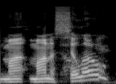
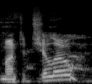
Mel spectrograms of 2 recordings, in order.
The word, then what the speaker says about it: Monticello: here's their song uh i always said monticillo they pronounced it on stage that night monticello well then i give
